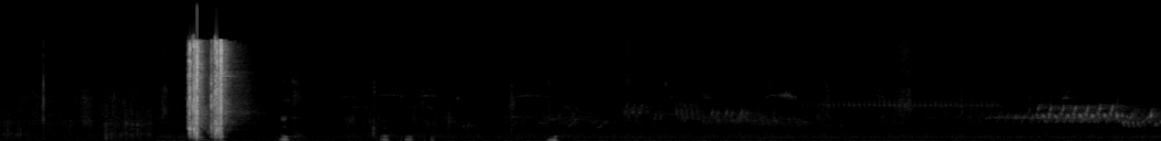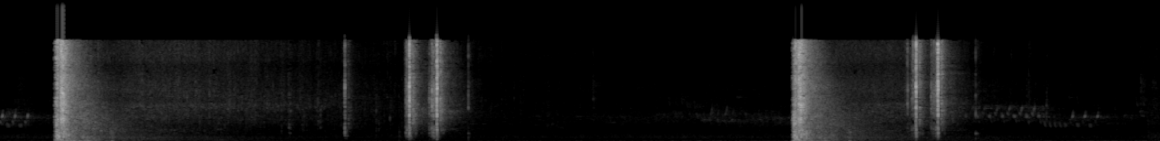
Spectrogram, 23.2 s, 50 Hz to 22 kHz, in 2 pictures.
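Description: Two 12-gauge shotgun shots, fired about seven seconds apart, each with a short ringing tail. After each shot comes a quick pair of sharp clacks as the pump action is worked.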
